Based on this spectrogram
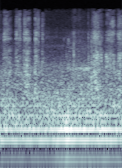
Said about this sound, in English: Let me grab my highlighters here. Highlight the scripture here.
